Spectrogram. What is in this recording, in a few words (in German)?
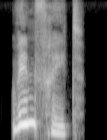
"Winfried", deutsch, jungennamen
